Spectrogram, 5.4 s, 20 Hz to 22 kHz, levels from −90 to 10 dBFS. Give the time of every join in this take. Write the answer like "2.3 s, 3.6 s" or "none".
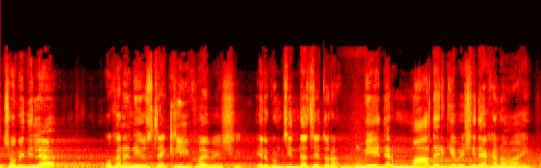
3.5 s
